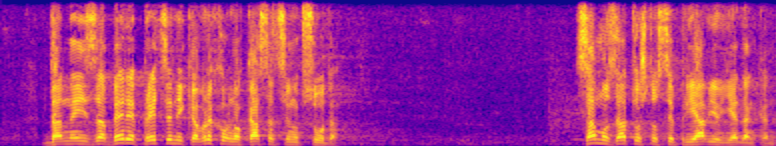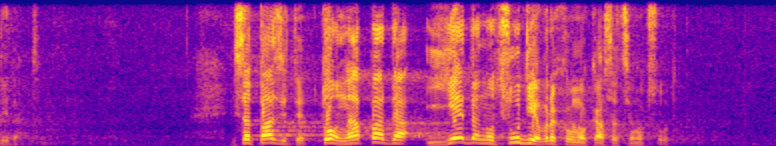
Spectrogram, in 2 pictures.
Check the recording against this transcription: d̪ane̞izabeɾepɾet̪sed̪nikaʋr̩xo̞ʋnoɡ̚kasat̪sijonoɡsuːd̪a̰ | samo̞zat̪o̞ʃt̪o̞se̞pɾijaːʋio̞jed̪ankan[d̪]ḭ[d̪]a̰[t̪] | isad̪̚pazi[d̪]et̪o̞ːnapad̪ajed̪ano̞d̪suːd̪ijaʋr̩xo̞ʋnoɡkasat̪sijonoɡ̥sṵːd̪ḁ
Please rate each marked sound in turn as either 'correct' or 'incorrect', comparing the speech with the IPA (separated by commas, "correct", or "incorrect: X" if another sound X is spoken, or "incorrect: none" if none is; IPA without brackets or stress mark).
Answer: correct, correct, correct, incorrect: t̪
